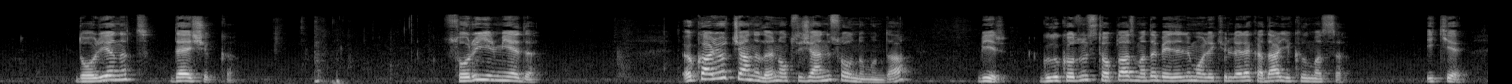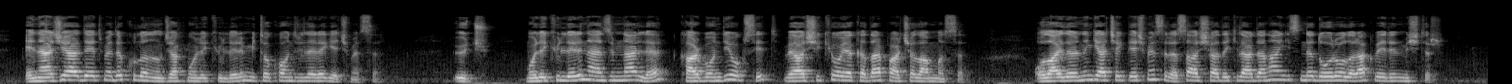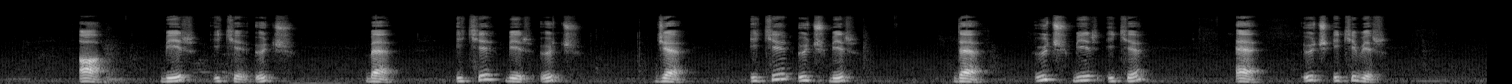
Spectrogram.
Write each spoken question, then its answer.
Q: Olaylarının gerçekleşme sırası aşağıdakilerden hangisinde doğru olarak verilmiştir?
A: Doğru yanıt A şıkkı.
